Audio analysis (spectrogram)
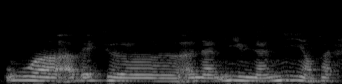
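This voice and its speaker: A woman's voice: sits low, fairly even intonation, unhurried. A woman with a cold giving a casual tarot card reading, hesitant and full of fillers and restarts. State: has a cold. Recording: distant, dull, roomy home recording.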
